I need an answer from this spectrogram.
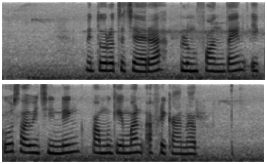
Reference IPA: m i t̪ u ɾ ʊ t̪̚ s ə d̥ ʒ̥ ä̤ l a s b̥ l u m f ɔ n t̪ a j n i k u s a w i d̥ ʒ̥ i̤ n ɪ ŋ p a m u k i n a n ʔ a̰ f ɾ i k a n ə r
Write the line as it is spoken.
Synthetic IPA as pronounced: m i t̪ u ɾ ʊ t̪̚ s ə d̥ ʒ̥ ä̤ ɾ a h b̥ l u m f ɔ n t̪ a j n i k u s a w i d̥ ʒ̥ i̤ n ɪ ŋ p a m u k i m a n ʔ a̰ f ɾ i k a n ə r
